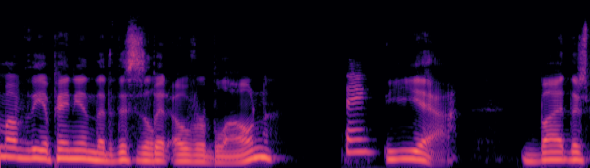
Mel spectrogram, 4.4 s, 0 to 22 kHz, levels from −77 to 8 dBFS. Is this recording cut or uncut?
cut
